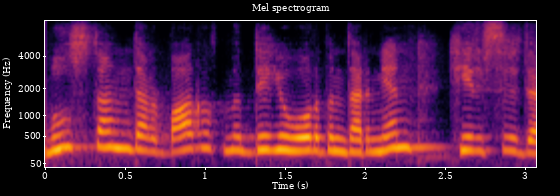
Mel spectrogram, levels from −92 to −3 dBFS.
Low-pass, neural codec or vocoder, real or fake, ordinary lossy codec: none; codec, 16 kHz, 0.5 kbps, X-Codec, HuBERT features, trained on balanced general audio; fake; none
